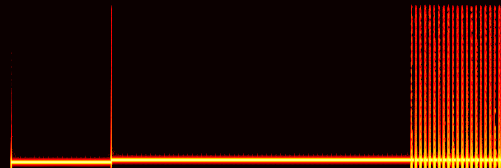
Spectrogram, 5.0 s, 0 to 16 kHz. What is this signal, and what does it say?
Two-tone page, heard as a one-second tone, then a three-second tone, about 600 then 810 Hz. It is heard from 0.1 to 4.2 s.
